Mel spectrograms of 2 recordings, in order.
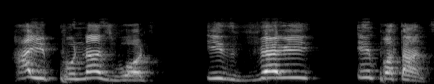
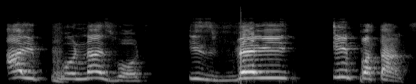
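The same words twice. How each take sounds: The two takes are said the same way.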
